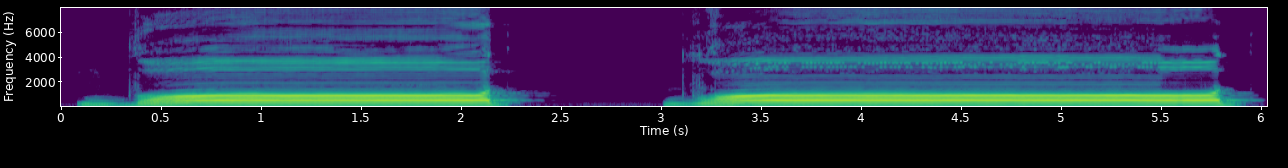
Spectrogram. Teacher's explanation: زبان کی اوپر جتنی پوری کروٹ ہے اس کو اوپر والی داڑوں کے ساتھ ٹکرائیں اور اس لفظ کو ادا کرنے کی کوشش کریں۔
